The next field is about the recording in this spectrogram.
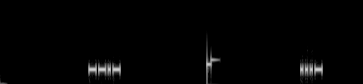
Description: Morse code, heard as a keyed tone, about 50 wpm, 700 Hz. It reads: Q V
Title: Single Letter-Number 50wpm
